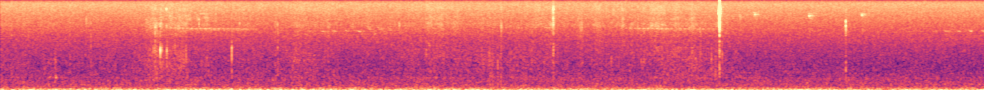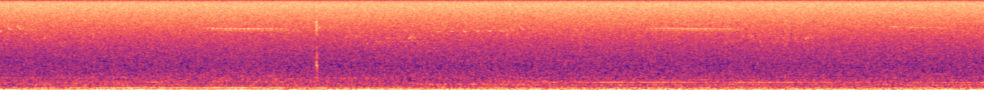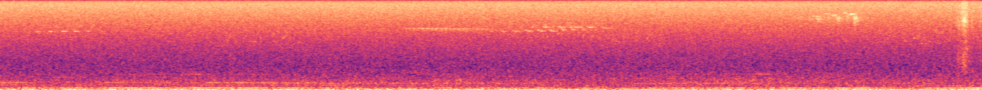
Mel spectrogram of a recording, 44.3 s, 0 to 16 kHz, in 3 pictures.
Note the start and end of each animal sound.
[2.04, 3.96] Dark-eyed Junco (Junco hyemalis)
[4.52, 6.02] Yellow-rumped Warbler (Setophaga coronata)
[9.19, 10.90] Dark-eyed Junco (Junco hyemalis)
[13.79, 15.28] Yellow-rumped Warbler (Setophaga coronata)
[17.69, 19.14] Dark-eyed Junco (Junco hyemalis)
[21.17, 22.77] Yellow-rumped Warbler (Setophaga coronata)
[24.37, 26.22] Dark-eyed Junco (Junco hyemalis)
[29.66, 31.36] Yellow-rumped Warbler (Setophaga coronata)
[35.06, 36.78] Dark-eyed Junco (Junco hyemalis)
[36.84, 38.70] Yellow-rumped Warbler (Setophaga coronata)
[41.30, 42.65] Blackburnian Warbler (Setophaga fusca)

